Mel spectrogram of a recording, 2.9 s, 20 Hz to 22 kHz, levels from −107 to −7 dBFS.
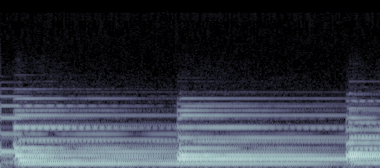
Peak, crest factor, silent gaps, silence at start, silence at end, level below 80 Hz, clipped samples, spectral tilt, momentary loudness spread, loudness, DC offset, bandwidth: -20 dBFS; 14 dB; none; 0 s; 0 s; -64 dBFS; under 0.1%; -12 dB/octave; 7 LU; -35 LUFS; under 0.1%; 3.2 kHz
